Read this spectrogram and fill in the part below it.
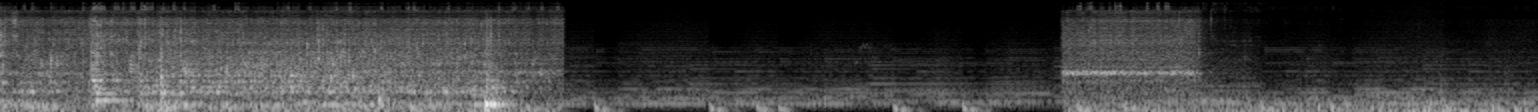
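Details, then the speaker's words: Toilet after new fill tube installed and water level adjusted: full rushing flush, then quiet steady refill trickle with no hiss; valve shuts off properly, leak fixed. "But you can now verify that it's not making a hissing sound, it's not slowly leaking out. Now that we have the new fill tube in place, it's not leaking, so we are done."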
